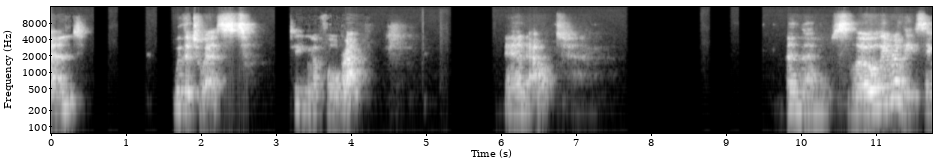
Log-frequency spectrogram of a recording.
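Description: A woman speaks calmly through a microphone, giving instructions in short phrases.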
